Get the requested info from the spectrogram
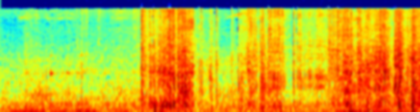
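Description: Inflated latex twisting balloons being handled: the balloons rub and squeak against each other and the hands in short, irregular scratchy noises.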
